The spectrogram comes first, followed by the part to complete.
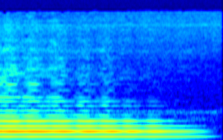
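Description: Unaccompanied saxophone holding one low note with a slight waver, fading away near the end.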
